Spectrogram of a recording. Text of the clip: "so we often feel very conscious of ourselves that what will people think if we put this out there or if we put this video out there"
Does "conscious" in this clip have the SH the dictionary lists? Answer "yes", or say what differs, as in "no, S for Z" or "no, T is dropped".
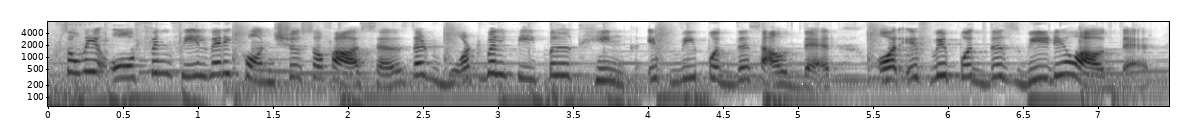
yes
